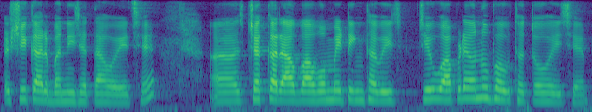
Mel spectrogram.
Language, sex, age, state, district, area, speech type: Gujarati, female, 30-45, Gujarat, Rajkot, urban, spontaneous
